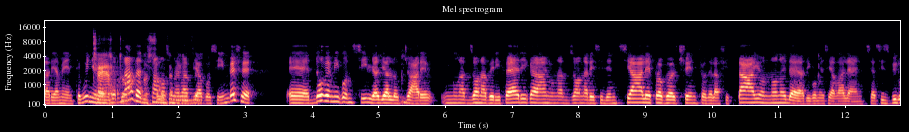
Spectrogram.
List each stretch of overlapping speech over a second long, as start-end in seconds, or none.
0.7-2.5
